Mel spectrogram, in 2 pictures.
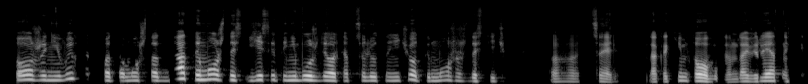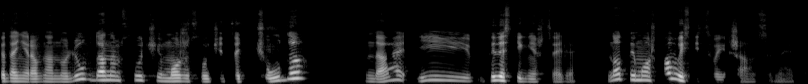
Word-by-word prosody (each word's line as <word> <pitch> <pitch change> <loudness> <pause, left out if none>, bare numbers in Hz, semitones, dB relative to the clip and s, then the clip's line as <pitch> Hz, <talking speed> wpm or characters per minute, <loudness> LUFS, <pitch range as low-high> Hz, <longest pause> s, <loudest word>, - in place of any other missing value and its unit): тоже 205 -1 +3
не 195 0 -1
выход, 255 +1 -5
потому 180 0 -2
что, 180 +1 -2
да, 180 +11 +5
ты 225 -4 +4
можешь 225 0 +4
т 205 - +3
если 205 +4 -1
ты 200 -2 -7
не 195 0 +2
будешь 200 -1 +6
делать 175 -2 +3
абсолютно 175 +1 -4
ничего, 175 +5 0
ты 165 - -10
можешь 175 -1 -6
достичь, 150 0 -7 0.4
э, 135 -1 -10
цель, 125 -3 -6 0.3
да, 125 - -3
каким-то 160 +5 -1
образом. 125 -3 -2
Вероятность 145 +1 0
никогда 145 -1 0
не 135 -1 -3
равна 130 +1 -3
0 130 - -2
в 220 - -12
данном 200 -1 +4
случае. 195 -4 -6
Может 145 -1 +1
случиться 135 -1 -7
чудо, 250 - +3 0.6
да, 130 -2 -2 0.3
и 180 -2 -6 0.2
ты 185 - +5
достигнешь 135 -10 +3
цели, - - -15 0.3
но 225 +3 +2
ты 215 -2 -1
можешь 200 -2 0
повысить 245 -8 +2
свои 115 -1 -15
шансы 125 -1 -18
на 65 - -28
это. 65 0 -31
175 Hz, 180 wpm, -24 LUFS, 140-200 Hz, 0.6 s, будешь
